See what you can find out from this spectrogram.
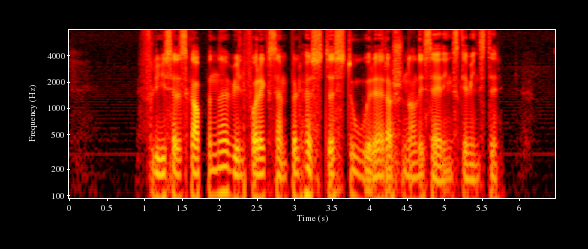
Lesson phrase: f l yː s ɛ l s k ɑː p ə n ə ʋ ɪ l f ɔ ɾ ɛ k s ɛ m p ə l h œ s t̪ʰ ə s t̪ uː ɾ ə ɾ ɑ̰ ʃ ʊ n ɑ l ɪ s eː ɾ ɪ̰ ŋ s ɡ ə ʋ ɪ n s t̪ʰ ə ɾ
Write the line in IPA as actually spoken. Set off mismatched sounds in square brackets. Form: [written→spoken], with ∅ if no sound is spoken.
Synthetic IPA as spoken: f l yː s ɛ l s k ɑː p ə n ə ʋ ɪ l f ɔ ɾ ɛ k s ɛ m p ə l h œ s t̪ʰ ə s t̪ uː ɾ ə ɾ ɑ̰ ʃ ʊ n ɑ l ɪ s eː ɾ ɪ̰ ŋ s ɡ ə ʋ ɪ n s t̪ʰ ə ɾ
